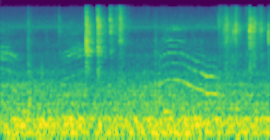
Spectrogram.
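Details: Begging for her dinner indoors, Kurumi, a brown tabby mixed-breed cat about four years old, gives two clear meows, a short one and then a longer one that rises and slides downward, amid clinking kitchen sounds and low hum.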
